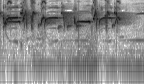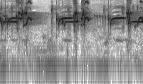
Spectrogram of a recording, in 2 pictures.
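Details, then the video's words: Bar-winged prinia lure recording, played to attract wild prinias: bright whistled phrases, each a level note with sharp flicking chirps, repeated in bursts separated by short pauses, with faint low hum underneath. "Suara pikat burung prenjak paling ampuh"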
